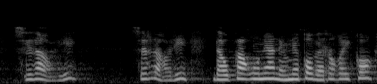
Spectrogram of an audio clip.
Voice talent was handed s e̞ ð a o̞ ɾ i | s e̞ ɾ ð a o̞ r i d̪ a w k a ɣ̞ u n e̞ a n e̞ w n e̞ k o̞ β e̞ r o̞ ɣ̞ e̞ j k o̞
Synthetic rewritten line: s e̞ ð a o̞ ɾ i | s e̞ ɾ ð a o̞ ɾ i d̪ a w k a ɣ̞ u n e̞ a n e̞ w n e̞ k o̞ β e̞ r o̞ ɣ̞ e̞ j k o̞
